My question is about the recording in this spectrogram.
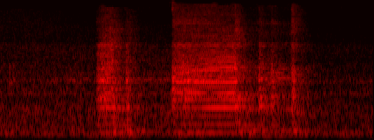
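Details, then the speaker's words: Amiga floppy drive formatting a disk in Workbench: a quiet drive hum broken by quick buzzy stepping bursts as the stepper motor returns to track zero to find its position, then back to the track being formatted, a head recalibration. "that is the sound of the stepper motor going back to track zero and then back to the track it's trying to format and why is it doing that well it's trying to use the check zero detector in order to find out where it is"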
